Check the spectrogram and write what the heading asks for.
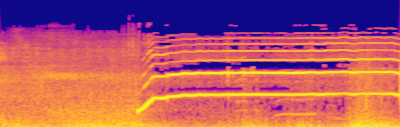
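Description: A rider's long, high scream, gliding up about a second and a half in, held on one steady note and sliding down as it ends.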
